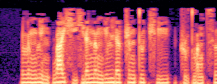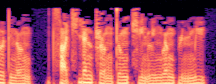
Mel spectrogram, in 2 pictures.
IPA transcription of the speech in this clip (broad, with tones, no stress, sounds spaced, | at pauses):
l ʊ˧˥ ŋ l ḭ˨˩ n p w a˥ ɪ̯ ɕ ḭ˨˩ ɕ j ɛ˥ n ɤ˧˥ ŋ i˥ l j ɛ˥ ʈ͡ʂ ə˥ n t̪ u˥˩ t͡ɕʰ i˥ | ʈ͡ʂ ṵ˨˩ t̪ w ɑ˦ ŋ t͡sʰ ɹ̩˥˩ t̪ i˩ n ɤ˥˩ ŋ | t͡sʰ ä̰˨˩ t͡ɕʰ j ɛ˥˩ n ʈ͡ʂ ɤ̰˨˩ ŋ t̪ ʊ˥ ŋ t͡ɕʰ ḭ˨˩ n l i˧˥ ŋ l ɤ˥˩ ŋ p y̰˨˩ n m i˥˩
